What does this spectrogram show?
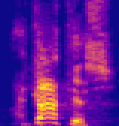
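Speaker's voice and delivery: defensive husband brushing off wife; bristling defensiveness. Retold or imitated. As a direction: bristle at the advice. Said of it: "I bristle".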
